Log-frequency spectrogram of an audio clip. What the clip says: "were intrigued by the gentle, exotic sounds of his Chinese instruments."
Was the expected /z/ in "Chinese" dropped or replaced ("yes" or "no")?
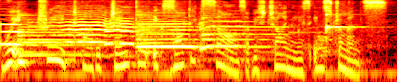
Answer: no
